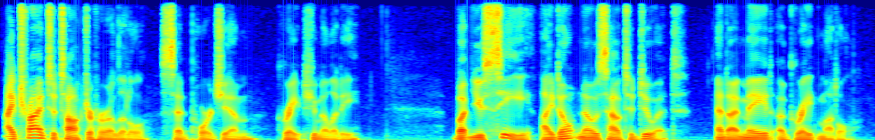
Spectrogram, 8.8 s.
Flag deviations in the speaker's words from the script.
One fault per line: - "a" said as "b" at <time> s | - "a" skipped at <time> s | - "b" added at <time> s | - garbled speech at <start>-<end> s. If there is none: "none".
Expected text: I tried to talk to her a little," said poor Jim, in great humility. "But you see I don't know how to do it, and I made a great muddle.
- "in" skipped at 2.6 s
- "know" said as "knows" at 5.8 s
